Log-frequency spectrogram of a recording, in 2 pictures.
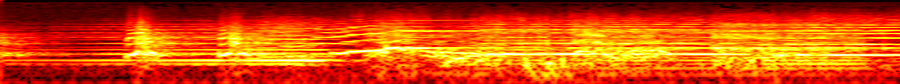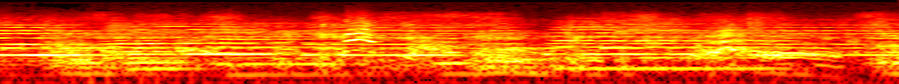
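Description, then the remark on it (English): A dog barks and yips repeatedly over nine seconds, loud, with whimpering tones mixed in over a dense, sustained harmonic background. “I saw you take a shot at that dog.”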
